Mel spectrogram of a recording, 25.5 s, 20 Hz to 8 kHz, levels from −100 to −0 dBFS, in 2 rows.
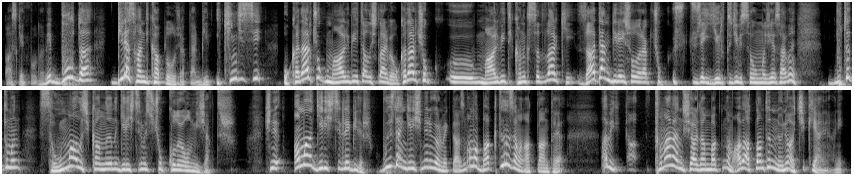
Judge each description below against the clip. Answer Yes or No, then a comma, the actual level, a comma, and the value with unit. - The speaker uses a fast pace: Yes, fast, 145 wpm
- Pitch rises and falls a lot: Yes, wide, 7.1 semitones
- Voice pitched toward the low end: No, medium, 175 Hz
